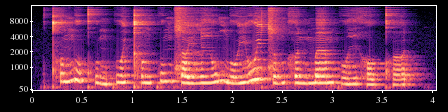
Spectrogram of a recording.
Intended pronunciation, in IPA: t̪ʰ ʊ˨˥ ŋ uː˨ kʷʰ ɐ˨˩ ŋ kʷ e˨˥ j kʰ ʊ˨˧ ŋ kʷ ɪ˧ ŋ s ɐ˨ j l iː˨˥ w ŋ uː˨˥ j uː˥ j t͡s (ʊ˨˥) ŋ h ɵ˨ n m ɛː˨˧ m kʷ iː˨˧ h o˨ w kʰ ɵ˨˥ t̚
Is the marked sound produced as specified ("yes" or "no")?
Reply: yes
